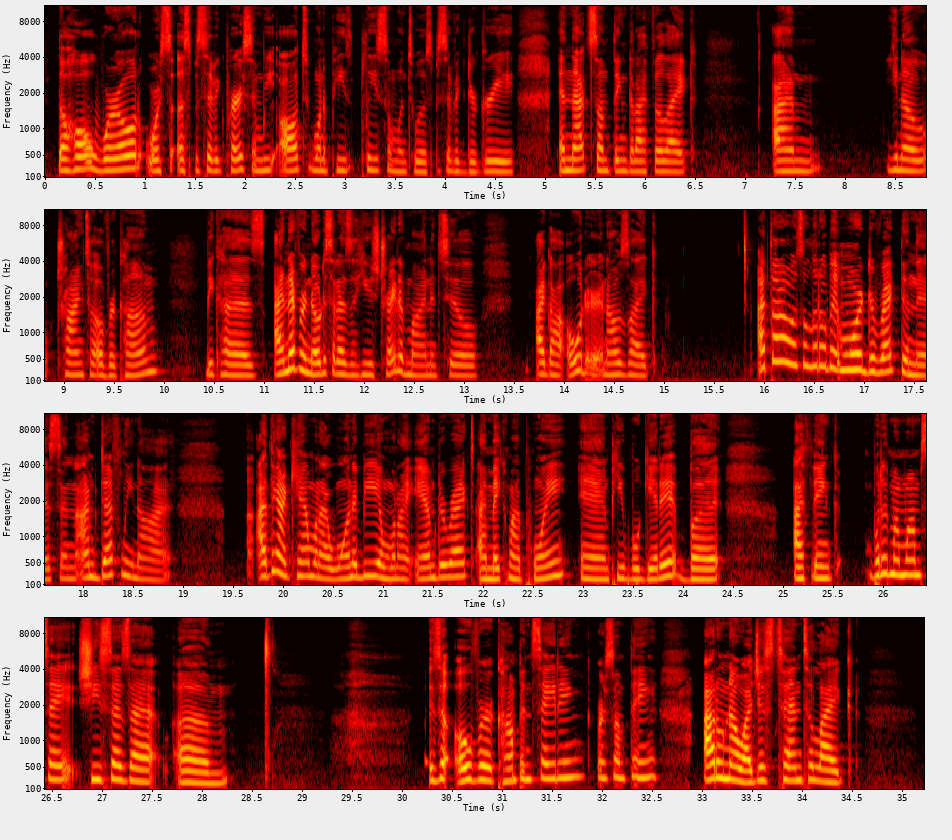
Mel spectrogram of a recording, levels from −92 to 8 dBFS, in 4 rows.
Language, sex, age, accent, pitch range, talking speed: English, female, 10-29, American, 200-245 Hz, 190 wpm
